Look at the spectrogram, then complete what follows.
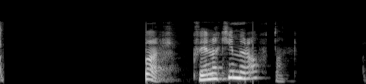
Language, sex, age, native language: Icelandic, female, 40-49, Icelandic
